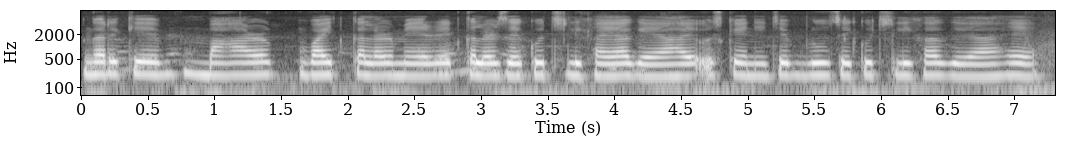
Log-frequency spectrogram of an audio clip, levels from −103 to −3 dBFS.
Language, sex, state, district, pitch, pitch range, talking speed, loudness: Hindi, female, Arunachal Pradesh, Lower Dibang Valley, 205 Hz, 195-210 Hz, 170 wpm, -16 LUFS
